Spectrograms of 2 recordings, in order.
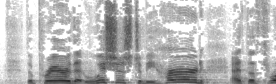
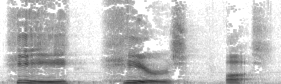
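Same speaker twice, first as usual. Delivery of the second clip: He hears us, drawn out slowly, each word weighted; slow emphasis on He hears us; much slower than usual. Shown as a demonstration. Preacher lingering on the promise, slow and emphatic. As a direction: savour the words He hears us slowly. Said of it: "And I love those words".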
